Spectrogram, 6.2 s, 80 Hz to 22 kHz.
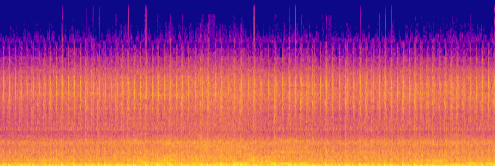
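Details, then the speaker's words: Honda Beat FI injected scooter after TP sensor and ISC adjustment: engine holds an even quick beat around 1,500 rpm without hesitation or stumble; previous throttle hesitation gone, throttle now responsive. "Nah, sekarang mari kita uji, teman-teman, apakah masih tersendat atau tidak. Ah, sudah berhenti."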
